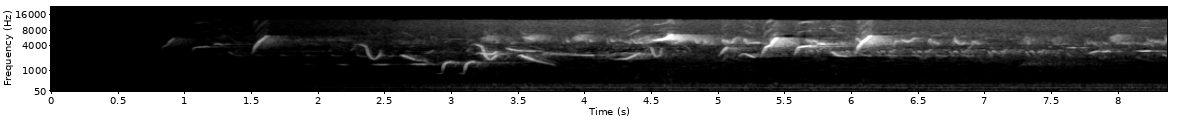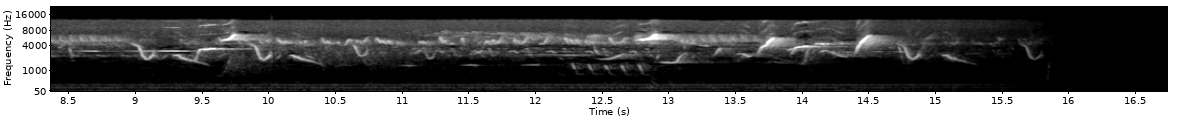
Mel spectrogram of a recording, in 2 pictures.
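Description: Many small birds chirping and twittering together in a busy chorus of quick rising and falling calls, over a faint low steady hum. It fades in after about a second and fades out just before the end.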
